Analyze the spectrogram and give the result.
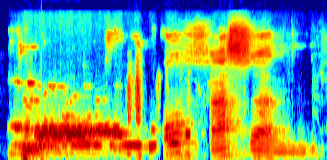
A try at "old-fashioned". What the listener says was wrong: Forget your D, buddy. Old-fashioned. Really small D.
